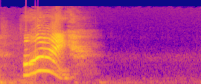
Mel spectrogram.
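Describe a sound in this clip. A young woman screams loudly into a microphone, then falls quiet.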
